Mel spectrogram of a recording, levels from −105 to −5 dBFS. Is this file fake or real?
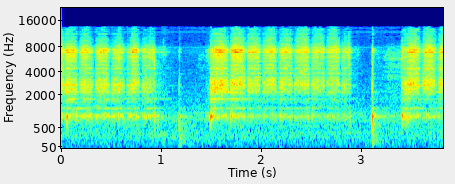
real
